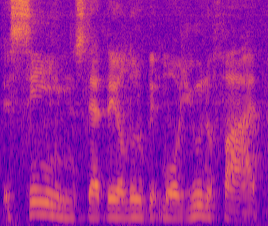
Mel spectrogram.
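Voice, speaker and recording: A man interviewing a guest in the guest's home, speaking earnestly with many pauses and fillers. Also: medium pitch, a little mellow, echoey room, a little hiss or hum. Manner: measured, filler-heavy, earnest. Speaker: interviewer, magazine publisher. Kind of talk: interview hosting.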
